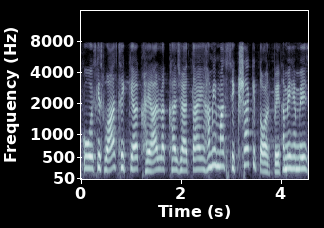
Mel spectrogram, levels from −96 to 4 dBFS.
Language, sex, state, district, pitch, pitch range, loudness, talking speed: Hindi, female, Uttar Pradesh, Varanasi, 250 Hz, 230-275 Hz, -13 LUFS, 210 wpm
